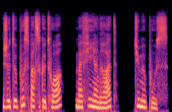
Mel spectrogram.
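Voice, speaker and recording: Mère âgée qui se lamente et gronde sans cesse, doublée par une femme, voix sombre. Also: female voice, mid-range voice, a little slow, dark tone, no echo, clean studio sound, natural voice. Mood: scolding. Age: older. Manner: wailing and scolding. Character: shrill older mother, greedy, melodramatic. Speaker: mother. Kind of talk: dubbed drama.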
